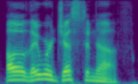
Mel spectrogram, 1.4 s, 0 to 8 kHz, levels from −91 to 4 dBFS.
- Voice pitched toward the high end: No, low, 135 Hz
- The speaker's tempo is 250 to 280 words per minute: No, fast, 215 wpm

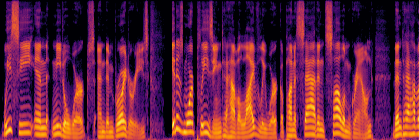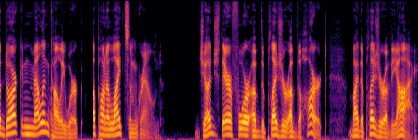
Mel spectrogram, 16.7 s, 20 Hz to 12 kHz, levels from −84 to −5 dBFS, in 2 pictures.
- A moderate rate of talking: Yes, average, 170 wpm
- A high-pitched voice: No, medium, 140 Hz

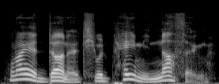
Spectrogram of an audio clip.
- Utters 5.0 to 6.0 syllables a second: Yes, 5.6 syllables/s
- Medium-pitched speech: Yes, medium, 160 Hz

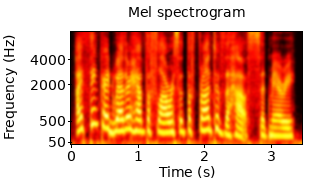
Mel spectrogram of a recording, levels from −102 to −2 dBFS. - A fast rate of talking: Yes, fast, 275 wpm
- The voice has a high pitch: Yes, high, 245 Hz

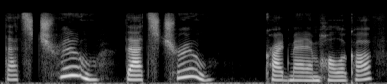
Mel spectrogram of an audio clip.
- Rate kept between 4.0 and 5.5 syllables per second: No, 3.6 syllables/s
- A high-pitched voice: Yes, high, 245 Hz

